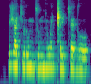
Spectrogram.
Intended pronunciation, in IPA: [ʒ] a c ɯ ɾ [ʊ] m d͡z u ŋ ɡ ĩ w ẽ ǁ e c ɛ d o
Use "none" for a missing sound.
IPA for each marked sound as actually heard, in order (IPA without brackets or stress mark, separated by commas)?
ʒ, u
